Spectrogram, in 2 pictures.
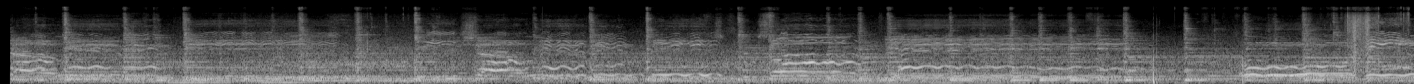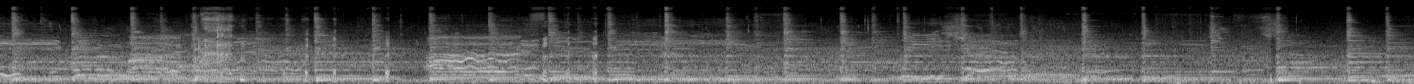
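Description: Acoustic guitar strummed in steady chords, with a man singing a song over it.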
